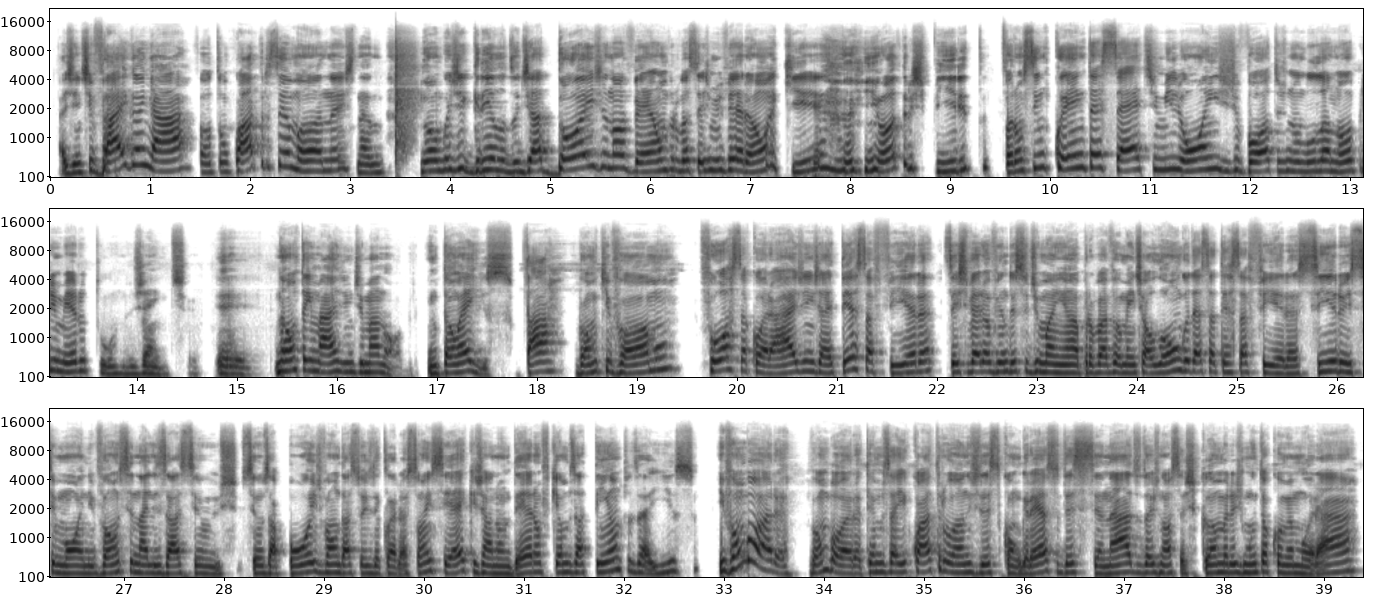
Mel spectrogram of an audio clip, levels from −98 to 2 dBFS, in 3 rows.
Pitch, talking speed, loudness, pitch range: 215 Hz, 155 wpm, -15 LUFS, 190-240 Hz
